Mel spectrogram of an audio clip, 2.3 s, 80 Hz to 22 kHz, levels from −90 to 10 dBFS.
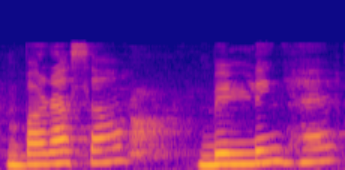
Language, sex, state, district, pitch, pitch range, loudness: Hindi, female, Bihar, Patna, 270 Hz, 240-290 Hz, -15 LUFS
